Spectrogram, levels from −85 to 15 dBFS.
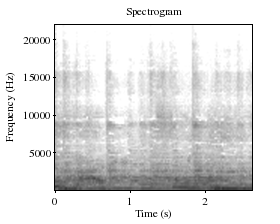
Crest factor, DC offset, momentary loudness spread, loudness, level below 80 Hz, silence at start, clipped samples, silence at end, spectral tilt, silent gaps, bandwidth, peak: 14 dB; under 0.1%; 10 LU; -17 LUFS; -50 dBFS; 0 s; under 0.1%; 0 s; -6 dB/octave; none; 11 kHz; -2 dBFS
